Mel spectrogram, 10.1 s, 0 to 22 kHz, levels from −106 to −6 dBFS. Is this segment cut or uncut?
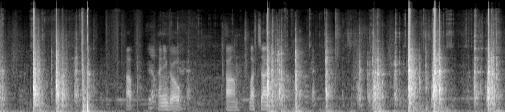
uncut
